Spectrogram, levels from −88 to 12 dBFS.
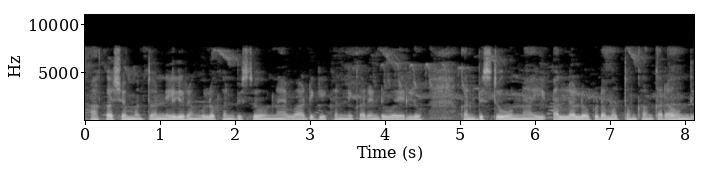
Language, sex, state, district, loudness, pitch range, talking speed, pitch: Telugu, female, Telangana, Mahabubabad, -16 LUFS, 140-150 Hz, 120 wpm, 145 Hz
